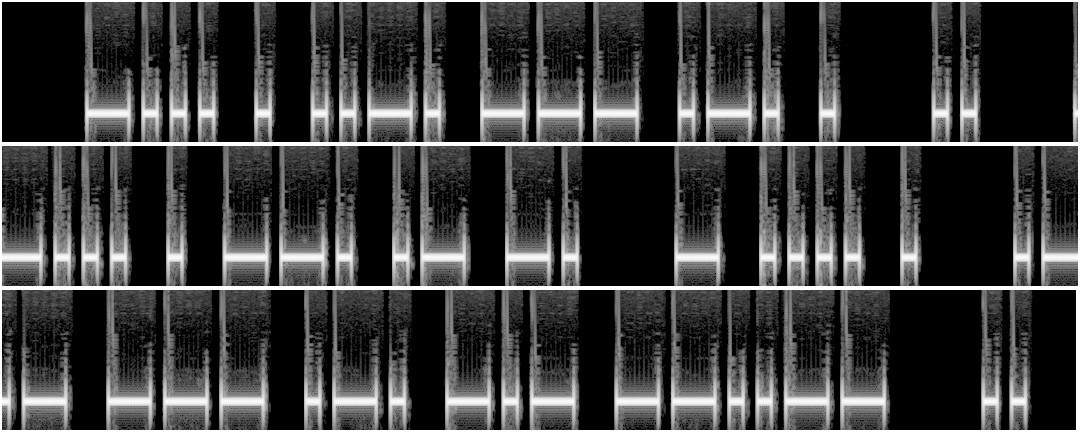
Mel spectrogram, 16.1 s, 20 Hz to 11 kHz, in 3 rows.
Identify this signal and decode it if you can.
Morse code, heard as a keyed tone, about 17 wpm, 700 Hz. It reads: BEFORE I BEGAN THE WORK, I
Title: Sentences from Top 1000 Words - Review Part 4 - 17wpm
